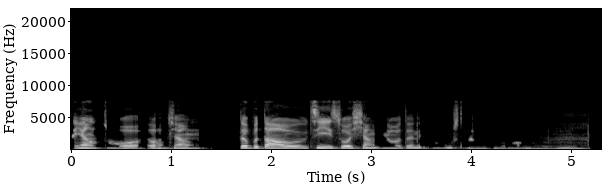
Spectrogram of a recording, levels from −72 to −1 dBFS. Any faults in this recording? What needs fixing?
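Speech suppressed in double talk at 0.0 to 1.0 s, 1.18 to 1.37 s, 3.05 to 3.28 s and 3.47 to 4.72 s: the speech sinks by roughly 25 to 35 dB in patches. This is likely an echo canceller mistaking the talker for loudspeaker echo while both sides spoke, and pulling everything down. To prevent it, tune the canceller's double-talk detection so near-end speech is kept when the far end is active.

The other side's voice leaking through at 3.87 to 3.94 s and 5.15 to 5.2 s: brief scraps of a second voice sit roughly 25 to 30 dB below the main speech. These are likely loudspeaker playback that the echo canceller failed to subtract fully from the microphone. To prevent it, let the canceller adapt to the speaker-to-microphone path properly, or use a headset.

Background gated by the echo canceller from 5.2 s to the end: right after the second leak, the room sound drops by about 40 dB for around 100 ms. 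The canceller clamped the microphone hard while the loudspeaker played. To prevent it, replace hard gating with gentler residual suppression plus comfort noise.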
